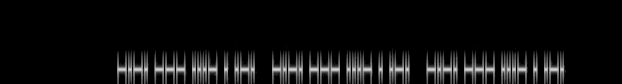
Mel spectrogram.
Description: Morse code, heard as a keyed tone, about 44 wpm, 700 Hz. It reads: COVER COVER COVER
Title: Top 500 Words Repeated 45wpm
